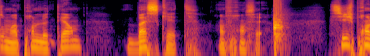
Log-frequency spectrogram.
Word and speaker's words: basket: à la lettre S, je ne vais pas dire basket, basiket, ni basouket. Je dis basket. Je prononce seulement le son S.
